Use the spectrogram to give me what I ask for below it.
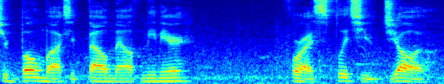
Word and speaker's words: Mimir: Let's see if I'm pronouncing that one right. Survey says Here we go. Mimir. Yeah, Mimir.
